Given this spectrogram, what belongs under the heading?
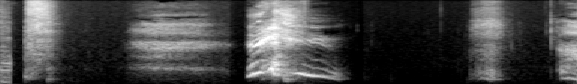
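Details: A drawn-in breath, then a single loud, sharp sneeze with a voiced cry, followed by short sniffs; an ordinary sneeze.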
